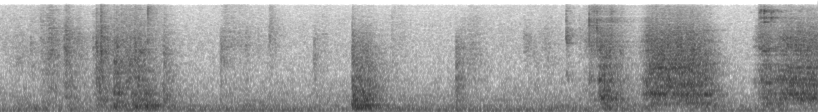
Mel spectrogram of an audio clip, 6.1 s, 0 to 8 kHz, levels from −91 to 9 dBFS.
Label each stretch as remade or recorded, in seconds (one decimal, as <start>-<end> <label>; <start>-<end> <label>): 0.0-4.4 recorded; 4.4-4.9 remade; 4.9-6.1 recorded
